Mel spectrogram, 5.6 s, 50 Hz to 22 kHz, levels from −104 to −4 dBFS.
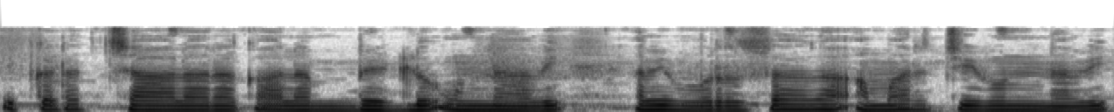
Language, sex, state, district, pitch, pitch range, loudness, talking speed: Telugu, male, Telangana, Mahabubabad, 150 Hz, 145-160 Hz, -16 LUFS, 95 wpm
